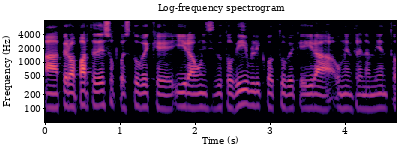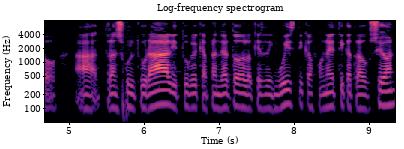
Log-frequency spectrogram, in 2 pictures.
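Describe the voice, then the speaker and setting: Fairly quick and with hardly any pauses, a man talks in a monotone, flat intonation. His pitch sits fairly low. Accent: Oaxacan. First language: Zapotec (speaking Spanish). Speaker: missionary. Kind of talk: interview testimony.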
